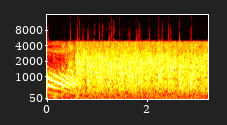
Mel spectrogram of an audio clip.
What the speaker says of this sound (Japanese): 拍手でお迎えくださいませ。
